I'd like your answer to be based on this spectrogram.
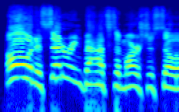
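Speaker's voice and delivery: rising commentator excitement; excited call. Acted. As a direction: surge on the scoring chance. Scoring chance call.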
